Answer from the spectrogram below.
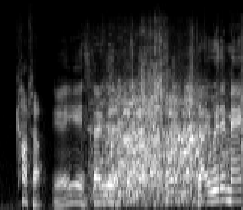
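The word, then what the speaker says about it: Qatar: That is pronounced cutter.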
